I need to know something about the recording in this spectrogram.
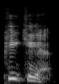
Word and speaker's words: pecan: Also, pecan pie. thank you. Thank you. Thank you. You're Canadian. I love you. Thank you. You say it right. Pecan.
